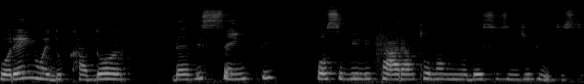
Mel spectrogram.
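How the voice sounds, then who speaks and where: A high-pitched woman with a dark, mellow tone speaks at a fairly slow pace with monotone, flat intonation. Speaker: pedagogy student. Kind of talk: student presentation. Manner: formal; halting.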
